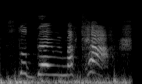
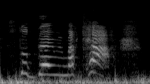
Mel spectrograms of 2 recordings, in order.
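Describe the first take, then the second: No difference in how they are said.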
